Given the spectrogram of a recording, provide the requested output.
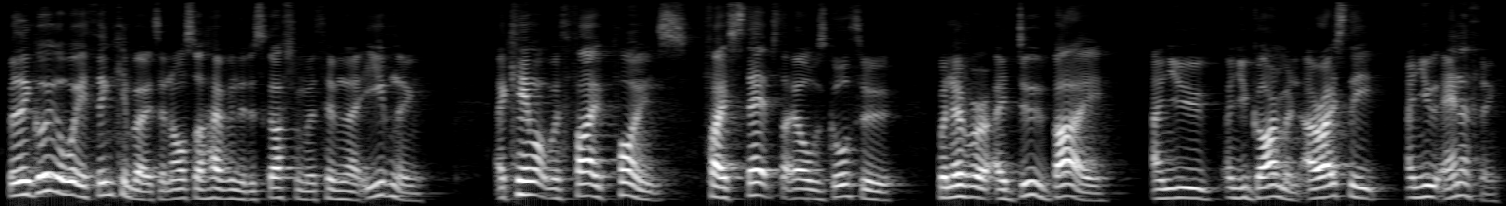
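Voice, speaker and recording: A man hosting a menswear vlog, talking casually and rambling with many restarts, his voice hoarse from the flu. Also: fairly high pitch, brisk. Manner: rambling, chatty, frequent restarts. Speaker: menswear vlogger.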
